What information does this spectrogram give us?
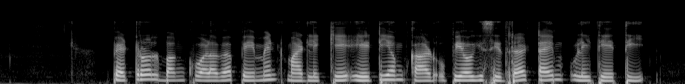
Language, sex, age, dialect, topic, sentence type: Kannada, female, 51-55, Dharwad Kannada, banking, statement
